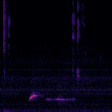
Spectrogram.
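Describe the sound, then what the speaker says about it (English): A single person whistles a short, soft phrase: a quick rising note, then a sustained tone, heard alone in a quiet room. "I shouldn't whistle"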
